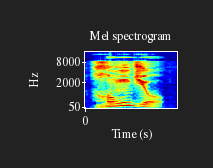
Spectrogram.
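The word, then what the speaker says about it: хунджу (红酒): А вот французы, например, вообще не представляют себе обед без бутылки красного вина «хунджу». «Хун» – прилагательное «красный», произносится со вторым тоном, а «джоу» – третий тон – это вино.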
